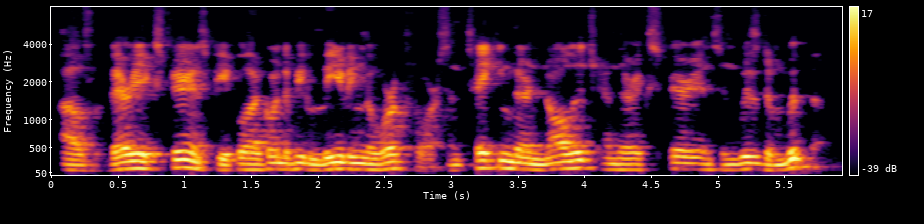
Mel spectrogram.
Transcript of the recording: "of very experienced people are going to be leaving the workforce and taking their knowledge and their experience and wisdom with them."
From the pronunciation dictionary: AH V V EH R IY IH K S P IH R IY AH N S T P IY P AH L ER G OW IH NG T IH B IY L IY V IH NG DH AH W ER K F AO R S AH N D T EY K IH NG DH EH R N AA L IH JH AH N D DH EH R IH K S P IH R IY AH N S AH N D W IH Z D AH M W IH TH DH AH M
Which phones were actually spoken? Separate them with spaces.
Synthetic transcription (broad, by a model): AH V V EH R IY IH K S P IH R IY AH N S P IY P L ER G OW IH NG T IH B IY L IY V IH NG DH AH W ER K F AO R S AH N T EY K IH NG DH EH R N AA L IH JH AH N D DH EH R IH K S P IH R IY AH N S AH N W IH Z D AH M W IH DH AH M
